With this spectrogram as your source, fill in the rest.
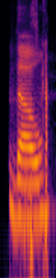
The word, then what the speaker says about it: though: Why do we have like the weird How many times do we have gh in the middle of a word that you just don't really pronounce at all? Though.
